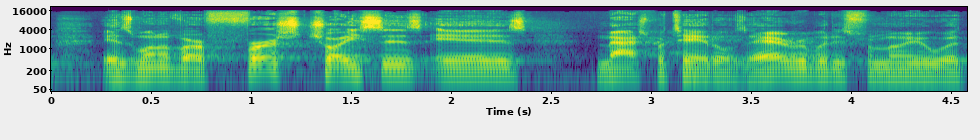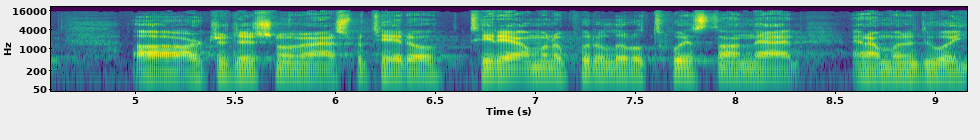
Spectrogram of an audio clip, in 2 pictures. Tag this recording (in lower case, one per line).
speech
